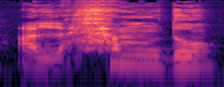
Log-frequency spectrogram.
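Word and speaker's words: الحمد: আলহামদু আল দুই হরফ মিলে একসাথে উচ্চারণ হবে। হাসব দিয়ে হামেলবে সাথে হাম আলহামদু আলহামদু অর্থ যাবতীয় প্রশংসা।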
